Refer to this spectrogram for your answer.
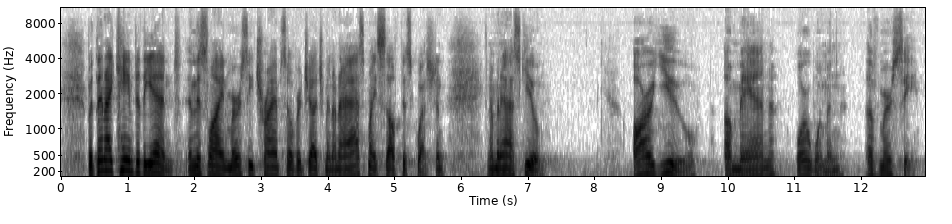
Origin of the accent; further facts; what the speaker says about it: Fresno, California, United States; I grew up in Fresno, and I had the opportunity to work for the U.S. Forest Service as an on-call firefighter.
